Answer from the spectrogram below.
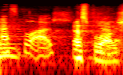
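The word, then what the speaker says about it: Espelage: Dorothy Esplanade. Am I mispronouncing her name? – Esplanade.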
